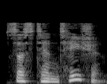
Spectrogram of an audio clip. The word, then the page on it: sustentation: British English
